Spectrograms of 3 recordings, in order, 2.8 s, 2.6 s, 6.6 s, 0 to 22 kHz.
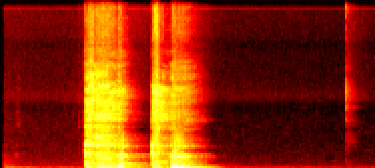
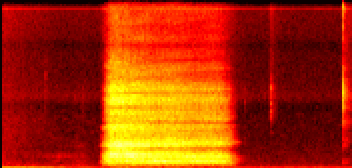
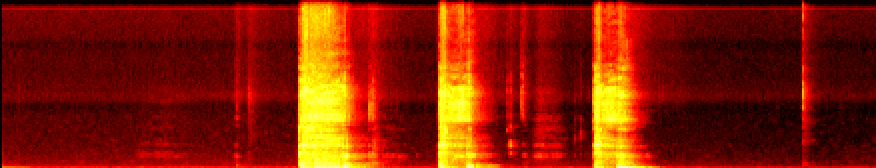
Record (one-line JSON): {"cough_length": "2.8 s", "cough_amplitude": 32768, "cough_signal_mean_std_ratio": 0.43, "exhalation_length": "2.6 s", "exhalation_amplitude": 32768, "exhalation_signal_mean_std_ratio": 0.49, "three_cough_length": "6.6 s", "three_cough_amplitude": 32768, "three_cough_signal_mean_std_ratio": 0.33, "survey_phase": "beta (2021-08-13 to 2022-03-07)", "age": "65+", "gender": "Female", "wearing_mask": "No", "symptom_none": true, "smoker_status": "Never smoked", "respiratory_condition_asthma": false, "respiratory_condition_other": false, "recruitment_source": "REACT", "submission_delay": "2 days", "covid_test_result": "Negative", "covid_test_method": "RT-qPCR", "influenza_a_test_result": "Negative", "influenza_b_test_result": "Negative"}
